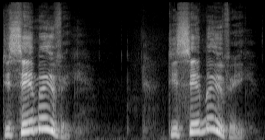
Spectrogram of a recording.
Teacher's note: notice that my voice generally went up through the statement you see a movie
